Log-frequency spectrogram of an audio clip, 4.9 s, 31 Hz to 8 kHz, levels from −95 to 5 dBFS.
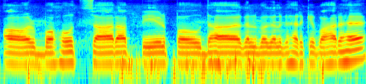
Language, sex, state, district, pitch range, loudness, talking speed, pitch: Hindi, male, Odisha, Malkangiri, 120-125 Hz, -15 LUFS, 135 wpm, 120 Hz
